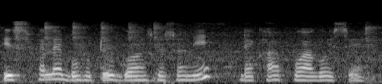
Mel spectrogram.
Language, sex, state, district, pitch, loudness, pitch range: Assamese, female, Assam, Sonitpur, 200 Hz, -19 LUFS, 195-210 Hz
